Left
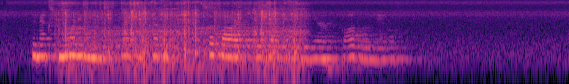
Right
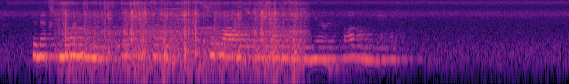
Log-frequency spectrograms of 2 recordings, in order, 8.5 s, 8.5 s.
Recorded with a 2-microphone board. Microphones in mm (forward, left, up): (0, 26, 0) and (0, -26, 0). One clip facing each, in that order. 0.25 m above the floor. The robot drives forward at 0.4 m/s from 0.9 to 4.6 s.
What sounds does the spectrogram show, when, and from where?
0.5 s a woman speaking: 65° left (ahead or behind), 5.5 m; by 6.0 s 50° left (ahead or behind), 6 m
